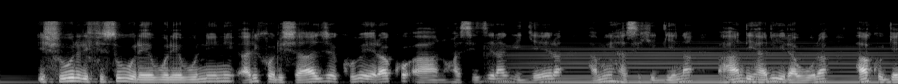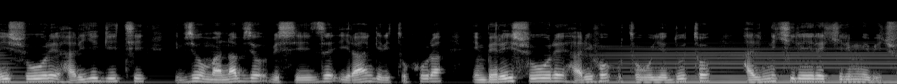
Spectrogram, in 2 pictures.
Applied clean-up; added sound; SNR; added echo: none; Bowed string instrument; 16 dB; none.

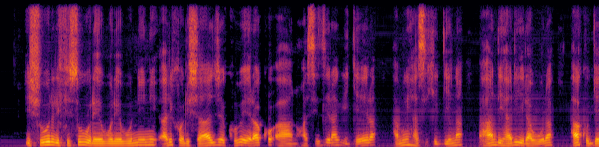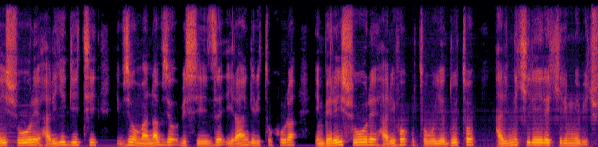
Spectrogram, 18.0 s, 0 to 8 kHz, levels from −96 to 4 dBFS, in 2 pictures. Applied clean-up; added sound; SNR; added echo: neural separator model SepFormer DNS4.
